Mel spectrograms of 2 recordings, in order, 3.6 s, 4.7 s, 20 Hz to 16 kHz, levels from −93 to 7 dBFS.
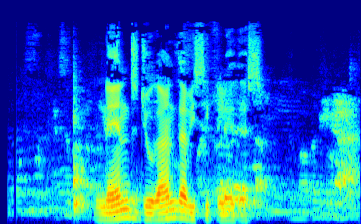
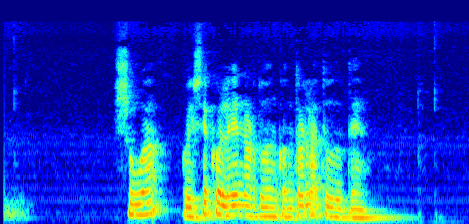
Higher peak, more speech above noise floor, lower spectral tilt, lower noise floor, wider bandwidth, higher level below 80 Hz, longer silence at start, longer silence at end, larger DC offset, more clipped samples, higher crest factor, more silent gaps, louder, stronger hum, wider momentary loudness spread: about the same, -4 dBFS vs -6 dBFS; second, 25 dB vs 44 dB; second, -5 dB/octave vs -8 dB/octave; second, -46 dBFS vs -66 dBFS; about the same, 11 kHz vs 11 kHz; about the same, -60 dBFS vs -60 dBFS; first, 0.3 s vs 0.05 s; second, 0 s vs 0.7 s; neither; neither; about the same, 20 dB vs 18 dB; neither; about the same, -23 LUFS vs -22 LUFS; neither; first, 16 LU vs 10 LU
